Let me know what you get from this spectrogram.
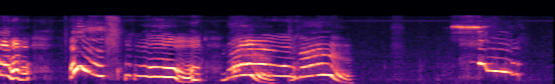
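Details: Husky named Jazz talking to a woman while wanting some of her toast, indoors; a run of loud, bending whine-howls that swoop up and down in pitch, grouped in long phrases with pauses between, a person briefly speaking beforehand.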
